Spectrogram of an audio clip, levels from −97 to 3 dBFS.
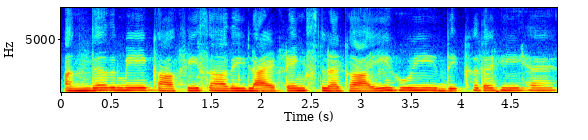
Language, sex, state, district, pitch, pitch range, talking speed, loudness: Hindi, female, Maharashtra, Gondia, 215 Hz, 200-225 Hz, 120 wpm, -13 LUFS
